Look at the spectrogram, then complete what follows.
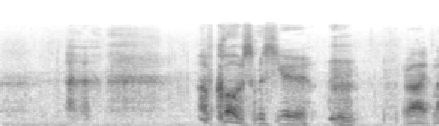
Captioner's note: clears throat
